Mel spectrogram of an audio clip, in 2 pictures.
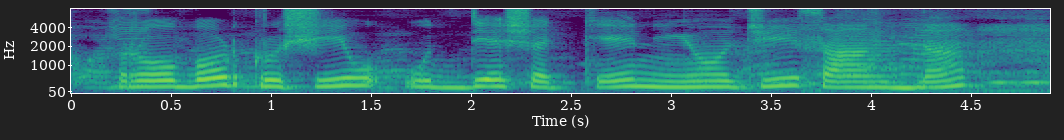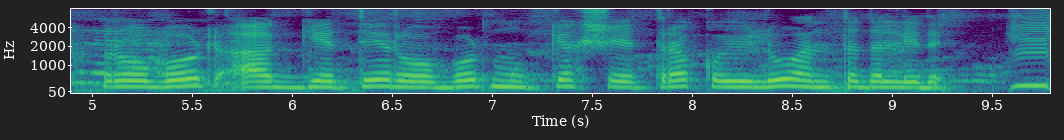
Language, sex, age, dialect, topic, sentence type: Kannada, male, 25-30, Mysore Kannada, agriculture, statement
